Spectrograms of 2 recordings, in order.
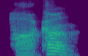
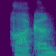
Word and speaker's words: Hakan: Hakan, değil mi? Fakat o gönül değil de köngül olan. Eski Türkçe'ye göre Hakan ne demek biliyor musunuz? Hakan değil onun telaffuzu aslında. Ne hocam? Hak an. Ve ayrı yazılıyor.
